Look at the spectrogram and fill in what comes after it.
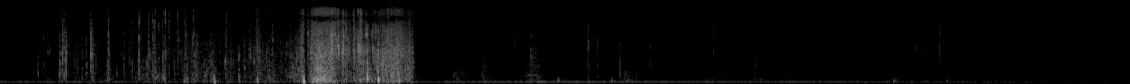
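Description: Plastic bag crinkling and rustling as it is handled, loudest about three to four seconds in, then stopping abruptly; a few light clicks and knocks follow over a low steady hum.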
